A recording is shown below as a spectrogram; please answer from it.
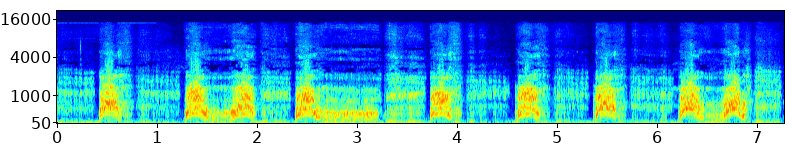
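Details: Aggressive Kangal shepherd dogs in Aksaray, Anatolia, barking at strangers: gruff, throaty barks in irregular clusters, some drawn out almost like roars, with a faint low hum behind.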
